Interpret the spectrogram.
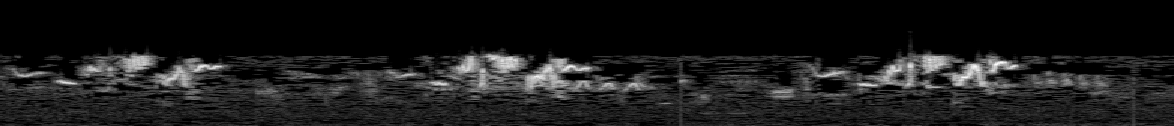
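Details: An African stonechat gives three high, squeaky, twittering phrases about two seconds apart over steady low rumbling noise.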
